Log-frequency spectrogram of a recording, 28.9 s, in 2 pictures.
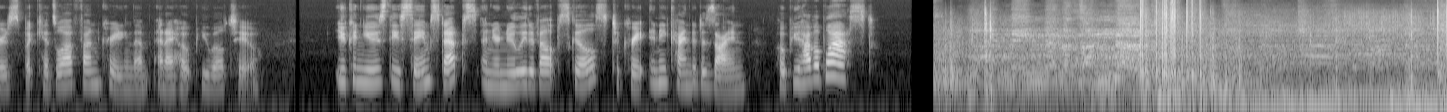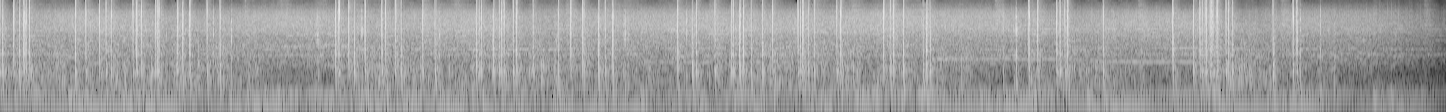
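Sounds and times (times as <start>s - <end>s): fireworks bursting and crackling: 11.4s - 28.9s.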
